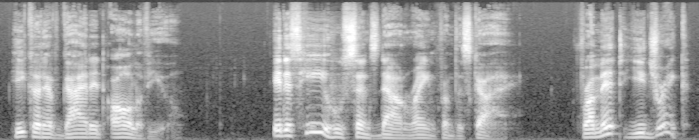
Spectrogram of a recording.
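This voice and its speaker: Deep-voiced man reciting scripture, widely varied pitch. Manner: measured, deliberate delivery with dramatic emphasis and pauses. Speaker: reader of scripture translation. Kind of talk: solemn scripture recitation in English.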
